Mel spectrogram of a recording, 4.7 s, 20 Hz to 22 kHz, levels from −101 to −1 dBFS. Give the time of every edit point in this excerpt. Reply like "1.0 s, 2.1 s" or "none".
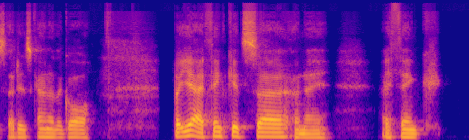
2.9 s

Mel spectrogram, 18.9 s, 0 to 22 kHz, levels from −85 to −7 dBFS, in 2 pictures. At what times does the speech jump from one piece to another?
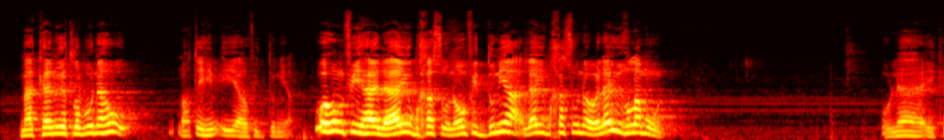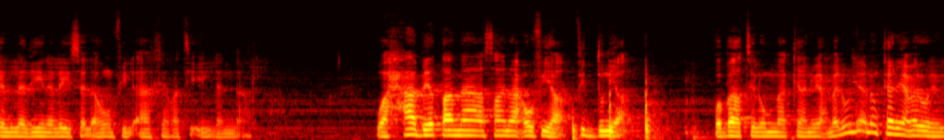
3.1 s

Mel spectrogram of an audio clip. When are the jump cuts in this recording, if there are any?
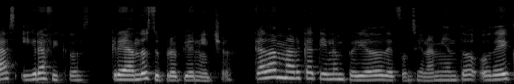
1.0 s, 2.4 s

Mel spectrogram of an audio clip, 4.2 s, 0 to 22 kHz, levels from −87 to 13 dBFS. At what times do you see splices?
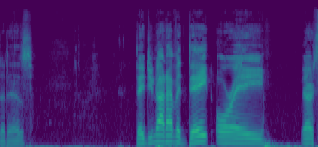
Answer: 1.6 s

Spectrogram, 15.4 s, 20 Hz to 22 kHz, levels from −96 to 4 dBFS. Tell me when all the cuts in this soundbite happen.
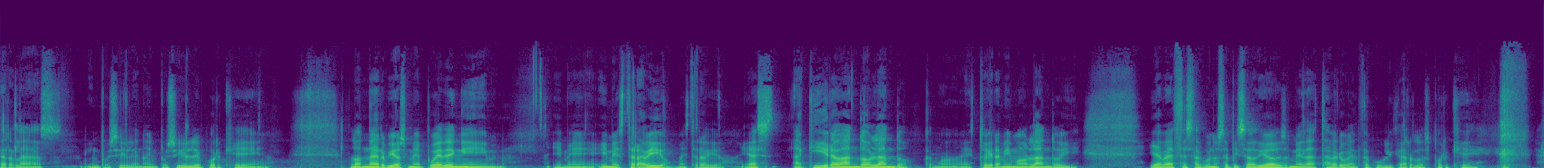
none

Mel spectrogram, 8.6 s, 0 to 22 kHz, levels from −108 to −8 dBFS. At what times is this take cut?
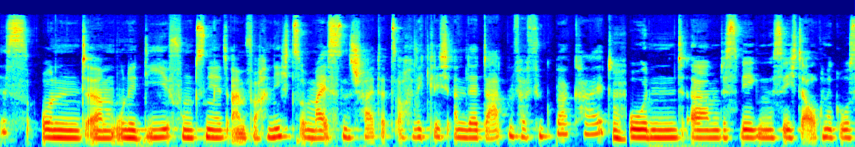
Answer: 6.2 s

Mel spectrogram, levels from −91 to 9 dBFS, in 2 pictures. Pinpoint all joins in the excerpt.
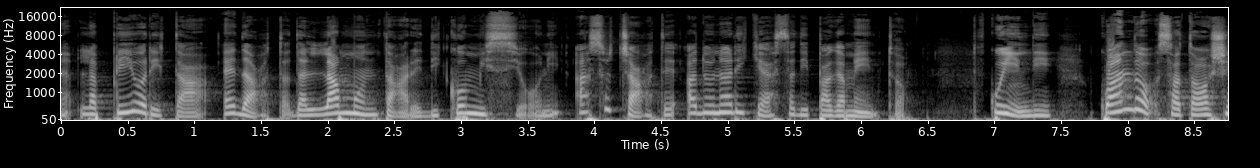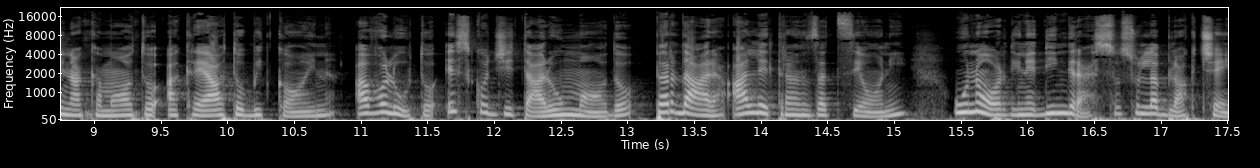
6.9 s

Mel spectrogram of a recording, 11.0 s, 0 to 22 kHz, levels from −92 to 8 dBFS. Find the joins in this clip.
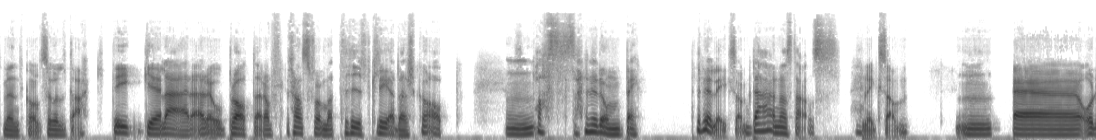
1.6 s, 8.6 s

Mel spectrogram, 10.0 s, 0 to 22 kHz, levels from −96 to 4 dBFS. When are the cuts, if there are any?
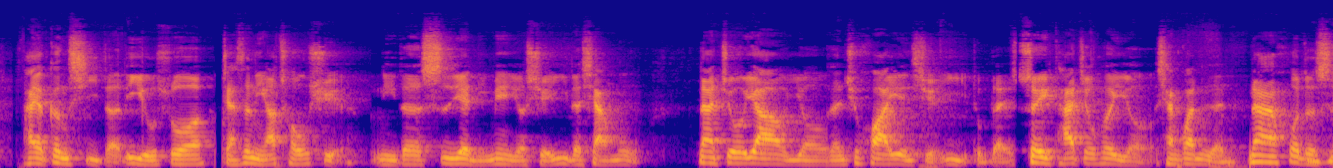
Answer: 1.6 s, 7.6 s

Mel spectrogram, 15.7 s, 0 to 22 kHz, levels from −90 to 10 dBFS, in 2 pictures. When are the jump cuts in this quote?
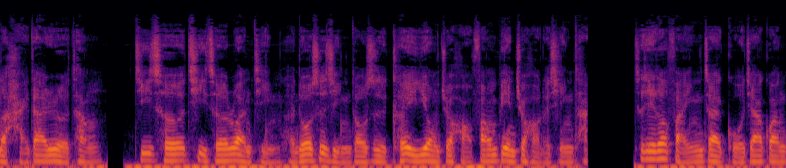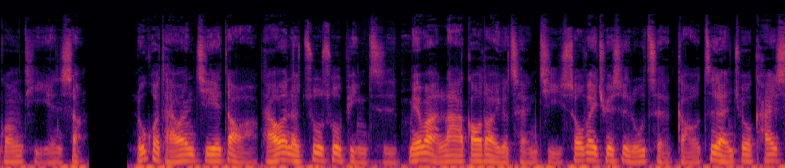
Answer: none

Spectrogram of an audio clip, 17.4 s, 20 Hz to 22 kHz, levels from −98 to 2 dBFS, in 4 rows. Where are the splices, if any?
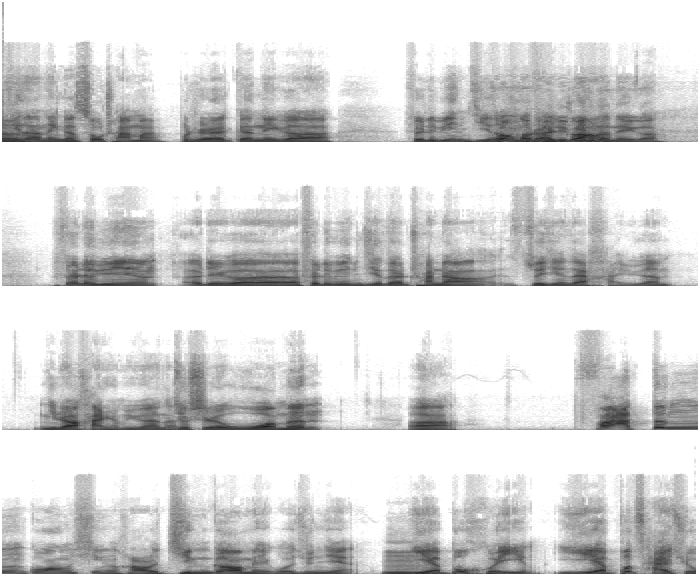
9.8 s, 15.4 s

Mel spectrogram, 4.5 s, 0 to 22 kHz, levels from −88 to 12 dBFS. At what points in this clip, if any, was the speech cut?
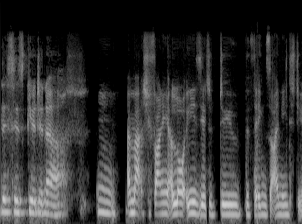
1.9 s, 3.1 s

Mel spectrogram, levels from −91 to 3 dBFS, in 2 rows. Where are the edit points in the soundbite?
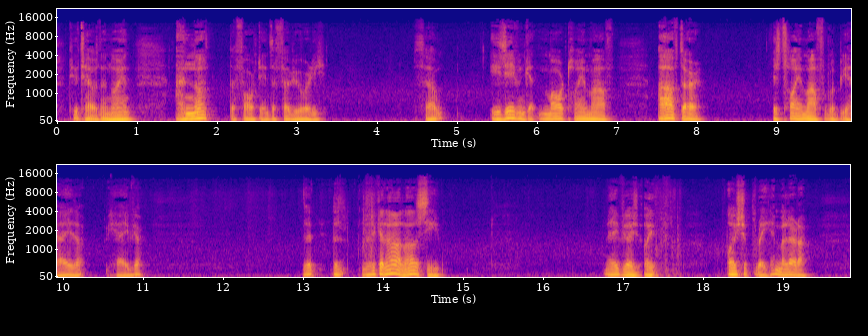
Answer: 17.2 s, 18.6 s

